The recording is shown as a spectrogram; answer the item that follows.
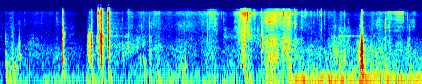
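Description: Near silence with a few faint clicks: one about a second in, two close together soon after, and one near the end, with a short soft rustle in the middle.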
